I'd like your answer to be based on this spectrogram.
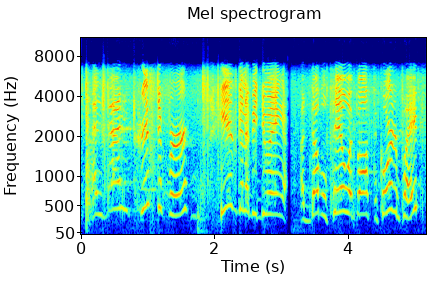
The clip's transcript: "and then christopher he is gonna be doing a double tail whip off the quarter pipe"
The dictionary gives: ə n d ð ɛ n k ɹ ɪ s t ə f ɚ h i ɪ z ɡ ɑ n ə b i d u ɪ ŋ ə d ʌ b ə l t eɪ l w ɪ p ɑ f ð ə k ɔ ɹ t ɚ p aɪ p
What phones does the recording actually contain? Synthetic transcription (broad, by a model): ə n ð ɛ n k ɹ ɪ s t ə f ɚ h i ɪ z ɡ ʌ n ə b i d u ɪ ŋ ə d ʌ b l t eɪ l w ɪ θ ɑ f ð ə k ɔ ɹ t ɚ p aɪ p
